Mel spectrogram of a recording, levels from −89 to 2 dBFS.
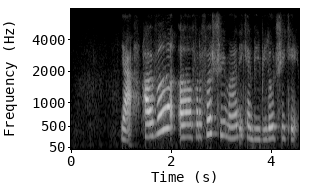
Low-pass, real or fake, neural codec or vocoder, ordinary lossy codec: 7.2 kHz; real; none; Opus, 16 kbps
